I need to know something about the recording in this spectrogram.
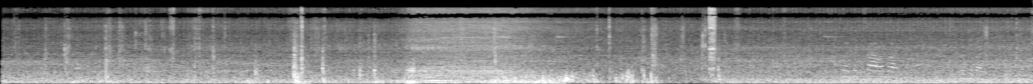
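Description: A car engine hums at a low idle.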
